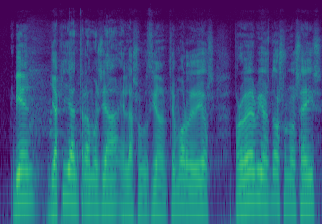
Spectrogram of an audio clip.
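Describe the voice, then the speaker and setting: Audible room echo surrounds a man speaking at a moderate pace. His fairly high voice has a bright, sharp tone and fairly even intonation. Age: 60s. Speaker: pastor. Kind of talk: sermon. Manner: conversational.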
